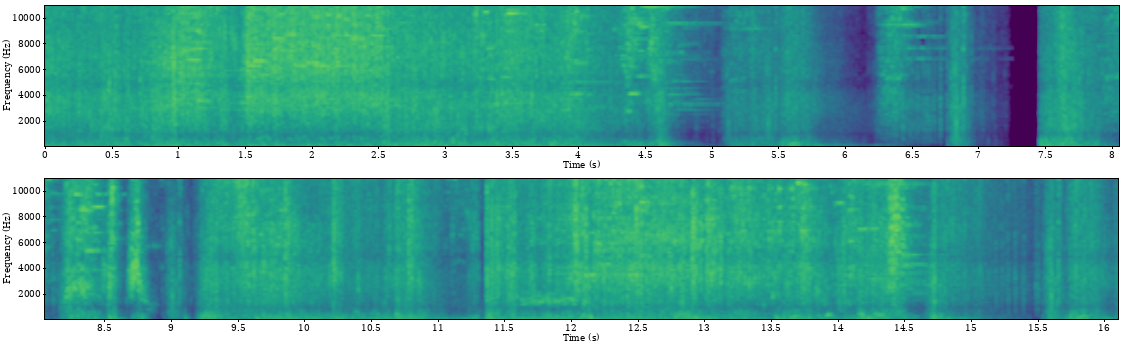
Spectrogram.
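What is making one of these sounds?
Sword slashes and magical whooshes crackle in quick bursts.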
